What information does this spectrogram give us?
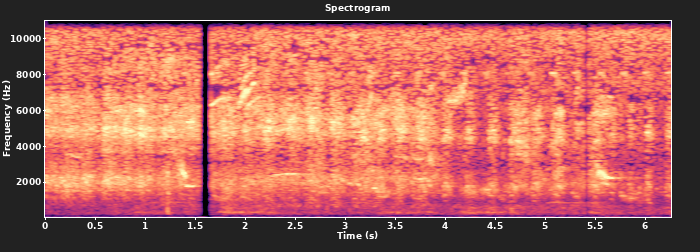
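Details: Arrow-marked babblers on a South African game reserve, on an afternoon safari on 4 October 2020, shout at each other and probably at observers. They are also alarmed by a nearby eagle-owl fight, giving a harsh, rasping, near-continuous scolding chorus with a brief break.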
